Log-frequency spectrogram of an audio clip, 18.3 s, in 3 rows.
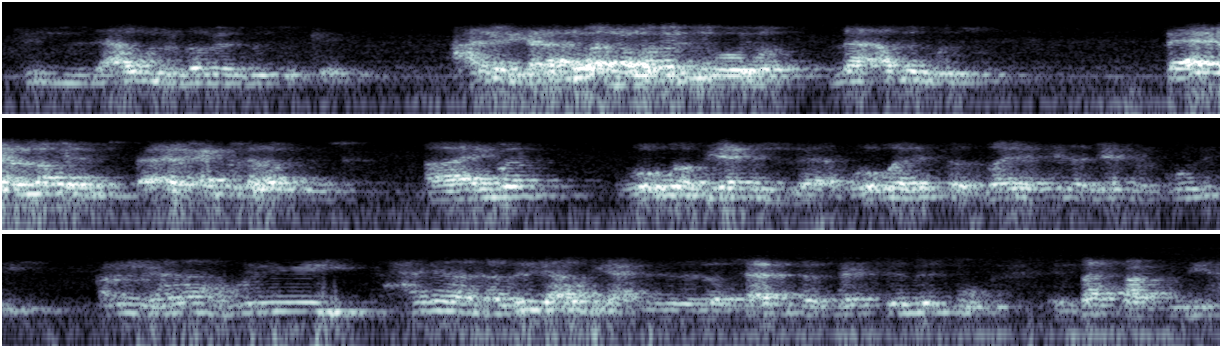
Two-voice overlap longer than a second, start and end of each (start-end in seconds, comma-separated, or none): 2.3-3.8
